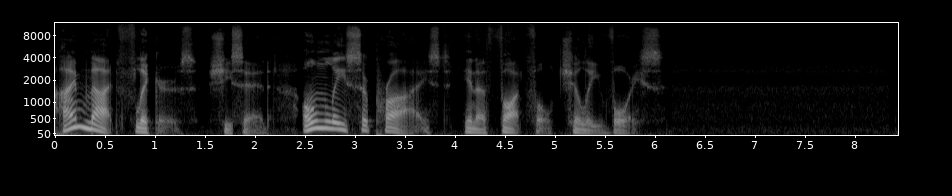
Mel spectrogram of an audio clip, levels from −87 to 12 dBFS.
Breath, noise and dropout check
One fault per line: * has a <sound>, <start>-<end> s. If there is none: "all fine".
all fine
